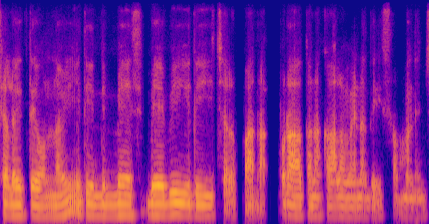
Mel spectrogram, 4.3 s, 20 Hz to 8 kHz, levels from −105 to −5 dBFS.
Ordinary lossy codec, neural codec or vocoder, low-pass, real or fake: Opus, 16 kbps; none; 7.2 kHz; real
